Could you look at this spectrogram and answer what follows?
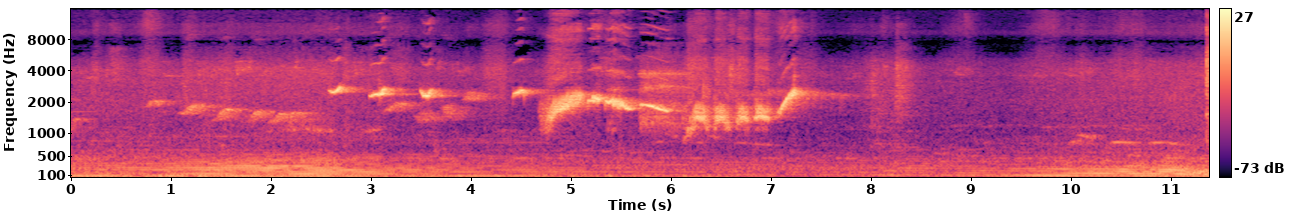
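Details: Magpie-robin in the morning giving a series of soft falling whistles, then a loud run of clear, sharply separated whistled notes and a swooping rising phrase, over steady low background hum.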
